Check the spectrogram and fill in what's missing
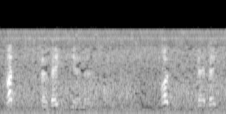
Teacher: دال ساکن قد در تا تبین ادغام میشه قد تبین قد تبینه حرف اول یعنی دال ساکن مدغم قد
